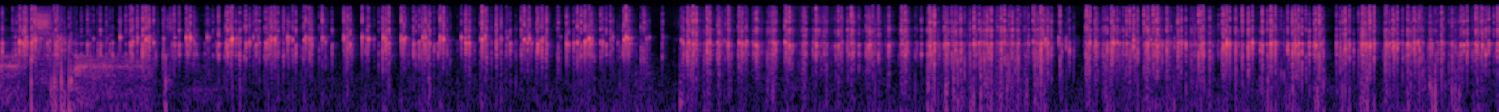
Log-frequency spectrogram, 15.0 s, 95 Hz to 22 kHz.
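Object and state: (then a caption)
Plastic fidget slug toy. A hollow, rainbow-segmented plastic fidget slug toy is held in the fingertips and wiggled, then bent between both hands so its segments click and rattle. The result is a dense, continuous stream of rapid, bright plastic clicks centered around 3.3 kHz, with little low end.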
